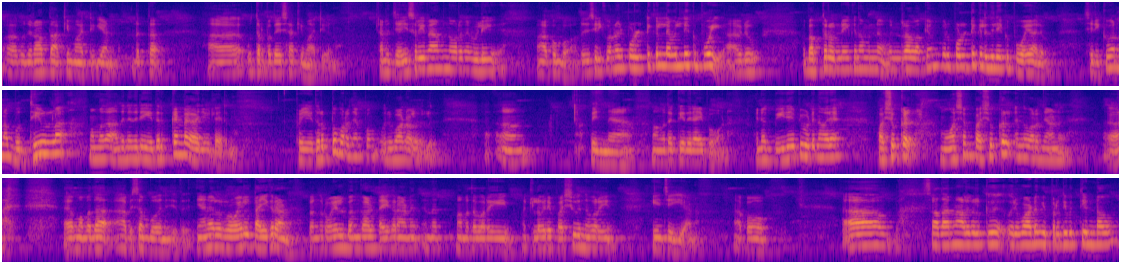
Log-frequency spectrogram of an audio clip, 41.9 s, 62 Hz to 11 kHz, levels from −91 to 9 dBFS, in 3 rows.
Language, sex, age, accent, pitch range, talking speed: Malayalam, male, 30-49, native, 145-180 Hz, 110 wpm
